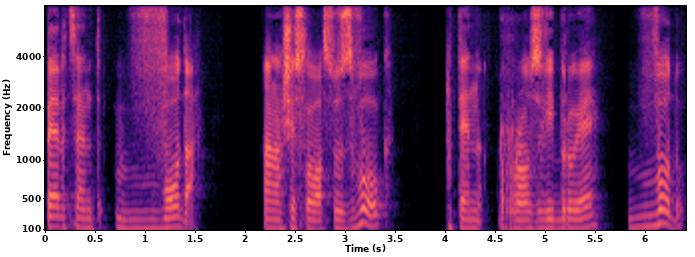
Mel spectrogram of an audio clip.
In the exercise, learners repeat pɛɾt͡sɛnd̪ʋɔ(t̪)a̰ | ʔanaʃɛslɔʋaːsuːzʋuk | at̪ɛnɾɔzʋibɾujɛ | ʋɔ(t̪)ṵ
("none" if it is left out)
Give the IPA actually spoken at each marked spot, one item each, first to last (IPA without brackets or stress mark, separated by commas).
d̪, d̪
